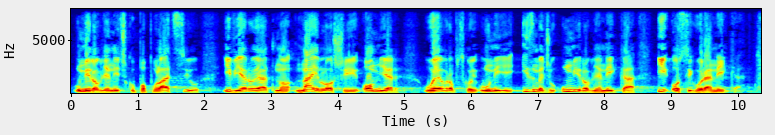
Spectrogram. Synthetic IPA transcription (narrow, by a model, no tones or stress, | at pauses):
umiɾo̞ʋʎenit͡ʃkupo̞pulaːt̪siju | iʋje̞ɾo̞jat̪no̞najlo̞ʃiio̞mjeɾ | ue̞ʋɾo̞psko̞juːnijiizme̞d͡ʑuumjiɾo̞ʋʎe̞niːka | iʔo̞siɡuɾaniːkʰa̰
